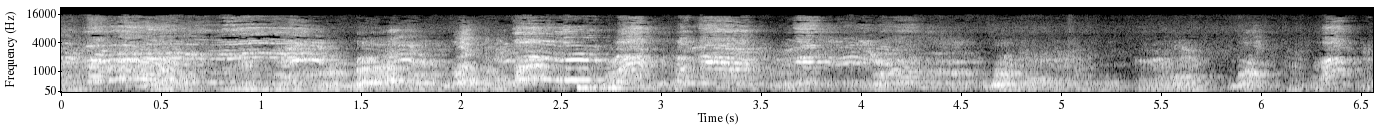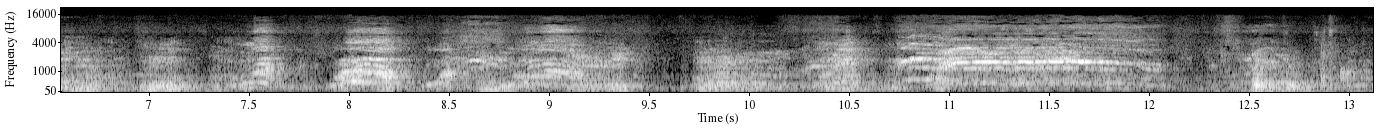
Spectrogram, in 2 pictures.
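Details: Pig crying for food out of hunger, giving loud repeated squeals in quick succession, some with clear rising-and-falling tones, others rough and noisy, with short pauses between bouts.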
